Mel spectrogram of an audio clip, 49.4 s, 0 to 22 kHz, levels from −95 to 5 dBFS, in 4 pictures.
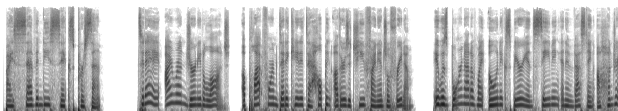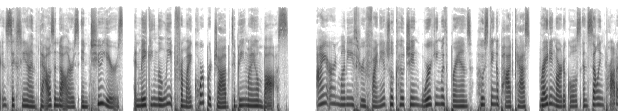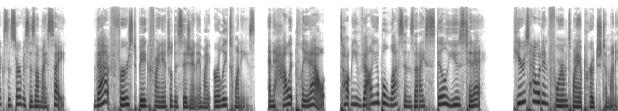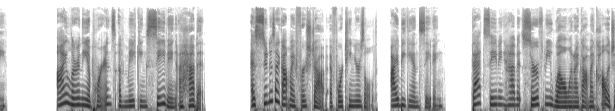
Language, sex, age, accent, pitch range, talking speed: English, female, 20-39, American, 185-240 Hz, 160 wpm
